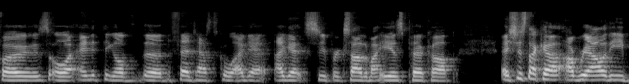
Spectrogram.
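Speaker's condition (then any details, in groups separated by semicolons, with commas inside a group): No condition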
